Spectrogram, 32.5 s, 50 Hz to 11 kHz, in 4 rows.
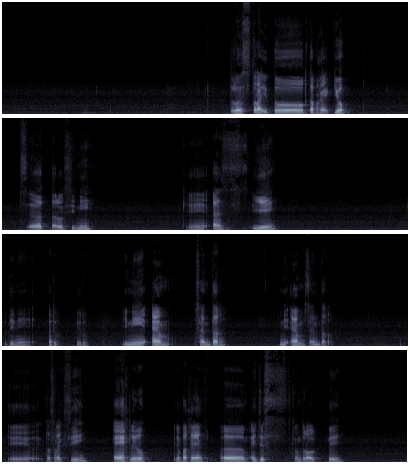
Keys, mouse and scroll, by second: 0.7 s, 1.9 shift+middle click, 3.5 Tab, 3.7 Tab, 5.3 Tab, 5.3 right click, 5.8 Tab, 6.4 shift+a, 7.9 s, 8.6-9.3 scroll down 8, 9.3-9.8 scroll down 1, 9.3 g, 9.8 s, 10.4-10.9 scroll up 4, 10.9-11.3 scroll up 1, 10.9 g, 11.7 s, 12.8 scroll up 3, 13.1 middle click, 13.7 s, 15.3 middle click, 15.7 KP_1, 16.2 middle click, 17.1 click, 17.3 middle click, 17.8 right click, 18.8 middle click, 19.3 ctrl+z, 19.7 shift+right click, 20.2 m, 21.1 ctrl+z, 22.1 m, 23.1 right click, 23.4 shift+right click, 23.9 m, 24.4 middle click, 24.7 Tab, 25.4 Tab, 25.4 KP_1, 25.8 click, 26.4 shift+click, 27.4 ctrl+b, 29.1 click, 29.4 click, 29.9 shift+click, 31.0 shift+click, 31.0 s.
